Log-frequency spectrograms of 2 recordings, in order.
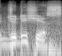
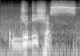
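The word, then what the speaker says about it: judicious: इसका जो है जुडिशियस, क्या है इसका उच्चारण दोस्तों? वो है जुडिशस।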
